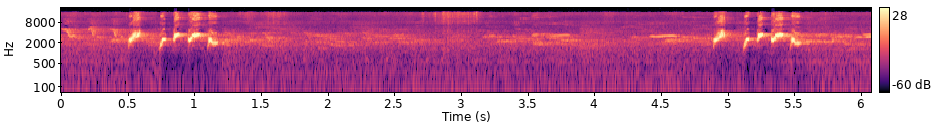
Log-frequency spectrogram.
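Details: Red-whiskered bulbul master song: a quick phrase of five bright whistled notes near the start, a long quiet gap with faint twittering, then the same phrase repeated about four seconds later.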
